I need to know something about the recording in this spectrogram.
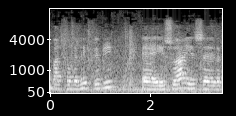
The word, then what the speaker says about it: Yeshua: diante do nosso público que este nome, de maneira alguma, se pronuncia do jeito Jesus ou Jesus, mas sim Yeshua.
